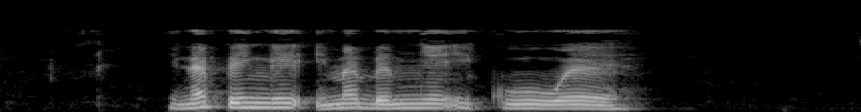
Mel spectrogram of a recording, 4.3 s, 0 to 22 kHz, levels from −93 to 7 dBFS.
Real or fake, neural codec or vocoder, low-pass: real; none; 7.2 kHz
